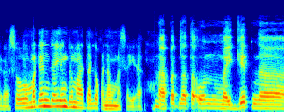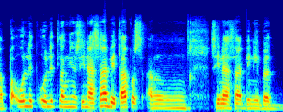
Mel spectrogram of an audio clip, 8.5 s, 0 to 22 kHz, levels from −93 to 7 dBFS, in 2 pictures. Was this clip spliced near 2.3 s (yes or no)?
yes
